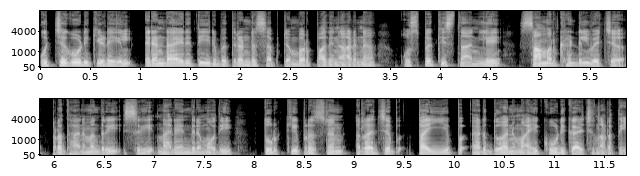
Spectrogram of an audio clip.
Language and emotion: Malayalam, neutral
